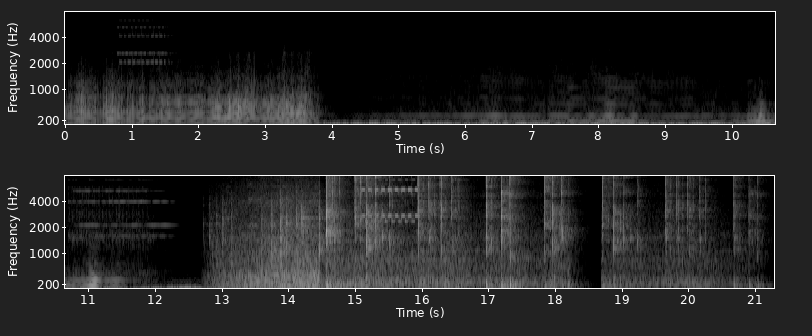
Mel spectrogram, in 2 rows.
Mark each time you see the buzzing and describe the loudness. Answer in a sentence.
The buzzing can be heard from 0.0 to 13.9 s, getting quieter then louder.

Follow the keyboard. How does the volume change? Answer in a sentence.
The volume of the keyboard goes down.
